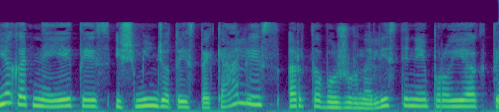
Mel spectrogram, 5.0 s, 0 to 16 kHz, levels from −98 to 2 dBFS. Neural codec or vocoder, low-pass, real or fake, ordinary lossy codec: none; 7.2 kHz; real; MP3, 48 kbps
